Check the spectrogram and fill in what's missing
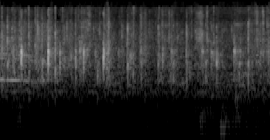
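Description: Applause for a professor of economics receiving a best researcher award at a university function, moderate clapping from a crowd that stays fairly steady and sounds somewhat distant.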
